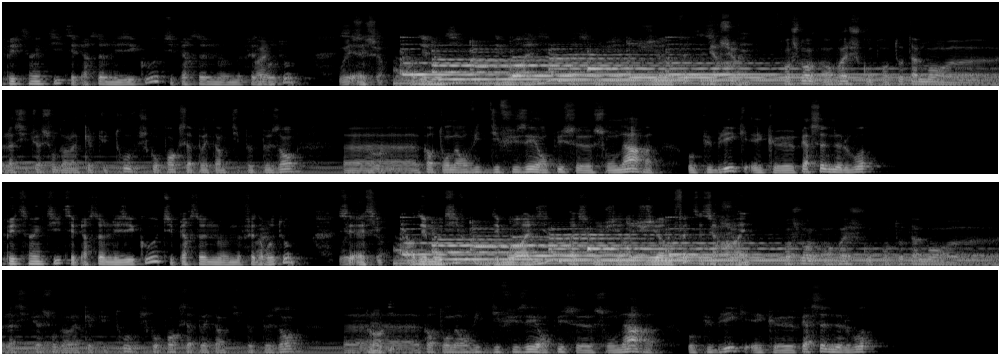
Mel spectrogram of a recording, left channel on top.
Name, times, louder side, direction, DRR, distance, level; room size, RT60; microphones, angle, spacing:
voice 1, 0.0-7.5 13.6-13.8, right 5 dB, 60° right, 11 dB, 0.4 m, -31 dB
voice 2, 3.4-3.8 7.0-7.4 7.8-13.1 13.4-16.5 16.8-18.6, left 3 dB, 35° left, 8 dB, 0.5 m, -34 dB
Piano, 3.9-14.4, equal, ahead, 0.8 m, -28 dB
7.0 x 3.0 x 5.5 m, 0.39 s
head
